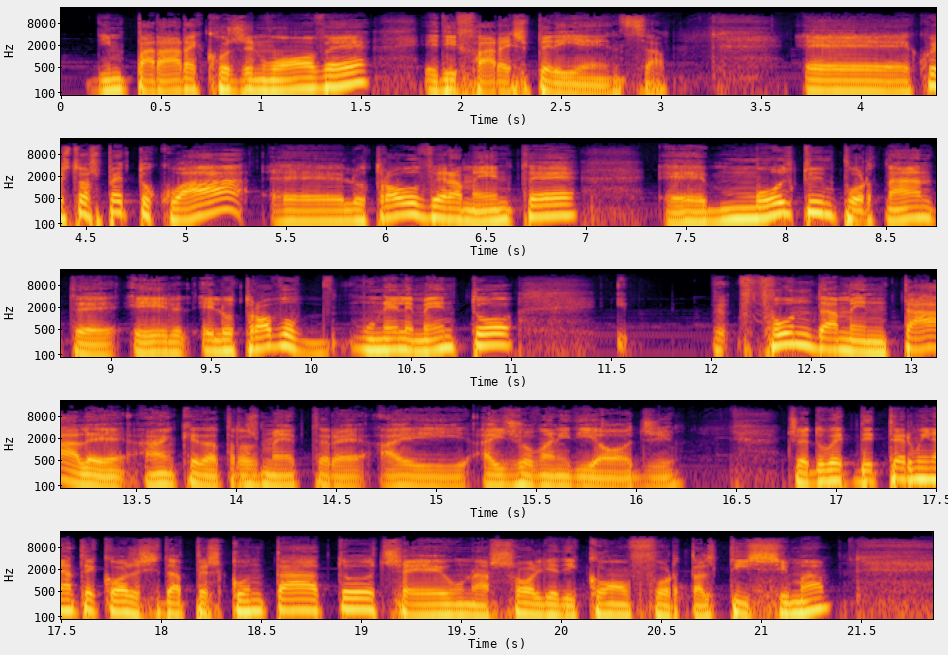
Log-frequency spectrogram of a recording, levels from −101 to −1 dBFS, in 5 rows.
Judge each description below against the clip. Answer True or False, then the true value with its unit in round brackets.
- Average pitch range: False (5.8 semitones)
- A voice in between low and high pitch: False (120 Hz)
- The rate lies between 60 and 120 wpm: False (130 wpm)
